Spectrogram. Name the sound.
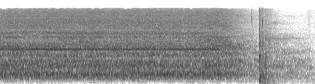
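hair dryer drying paint on a model base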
